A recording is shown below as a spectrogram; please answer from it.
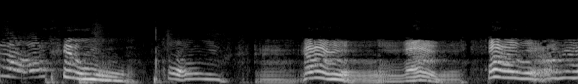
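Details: A husky is talking in a series of yowling, whining calls that swoop up and down. The calls break into short bursts with brief pauses between them, recorded indoors.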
